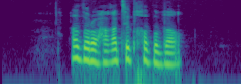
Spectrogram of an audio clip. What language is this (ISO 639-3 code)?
kab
